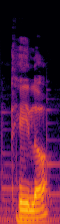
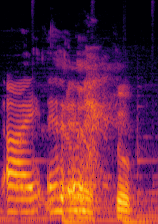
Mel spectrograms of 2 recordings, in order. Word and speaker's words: Taeillo: So today we have Jumoke Dada of Taeillo.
